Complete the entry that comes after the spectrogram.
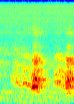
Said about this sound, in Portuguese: Calma, cachorro. Ó, o cachorro tá reclamando tá e eu nem falei nada.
